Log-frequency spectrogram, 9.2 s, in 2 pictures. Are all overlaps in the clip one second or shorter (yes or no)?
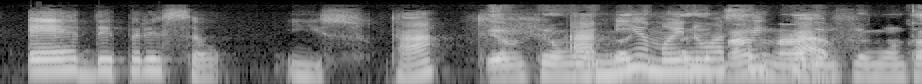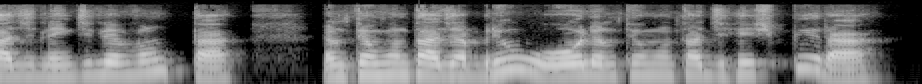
no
